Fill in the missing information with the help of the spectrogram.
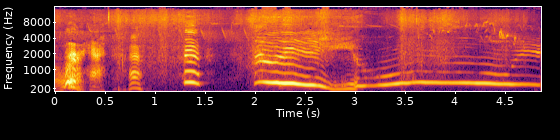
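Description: A dog gives a few short, sharp barks, then breaks into a long, wavering howl that rises and falls and holds for several seconds, loud.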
